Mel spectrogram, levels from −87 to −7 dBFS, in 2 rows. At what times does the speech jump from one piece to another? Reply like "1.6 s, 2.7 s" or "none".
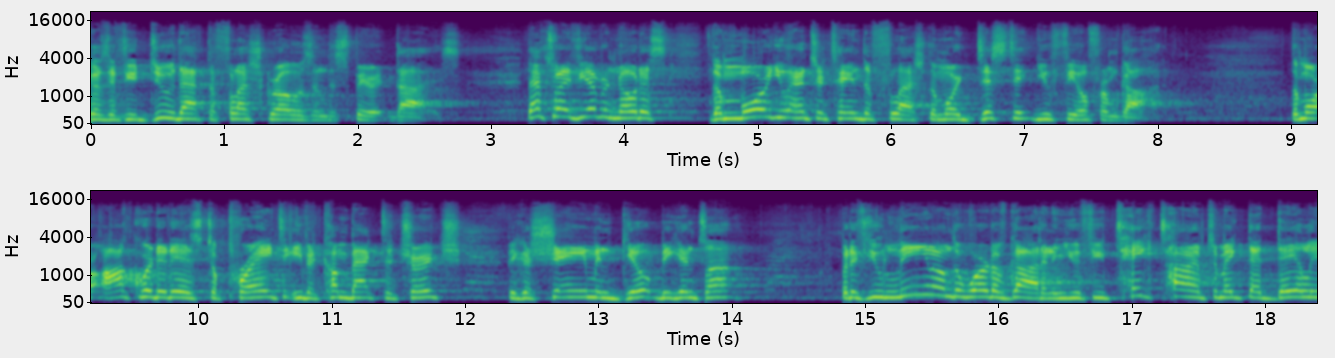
13.8 s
